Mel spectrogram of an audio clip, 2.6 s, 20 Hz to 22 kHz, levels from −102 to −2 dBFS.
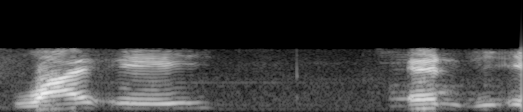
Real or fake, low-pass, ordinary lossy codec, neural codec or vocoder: real; 3.6 kHz; none; none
